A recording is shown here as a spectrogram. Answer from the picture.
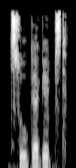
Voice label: "zugegipst", German; adjectives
